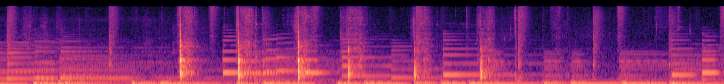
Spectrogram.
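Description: Chef's knife dicing tomato on a bamboo cutting board: a series of sharp knocks as the blade strikes the wood, the loudest about two to three seconds in. Background music plays underneath.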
